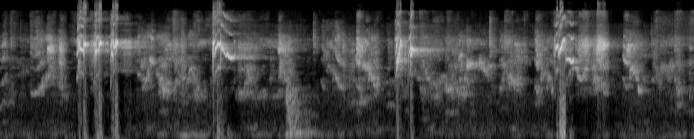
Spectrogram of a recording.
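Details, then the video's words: Lovebirds chirping: continuous scratchy high twitters and squeaks with scattered sharp clicks, varied and uneven throughout. "Lovebirds singing and chirping sounds"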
